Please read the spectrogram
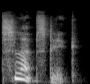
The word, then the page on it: slapstick: British English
